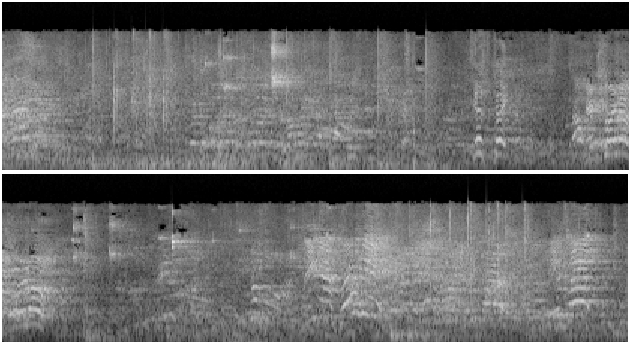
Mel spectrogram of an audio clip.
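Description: Sneakers squeak sharply on a wooden court.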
